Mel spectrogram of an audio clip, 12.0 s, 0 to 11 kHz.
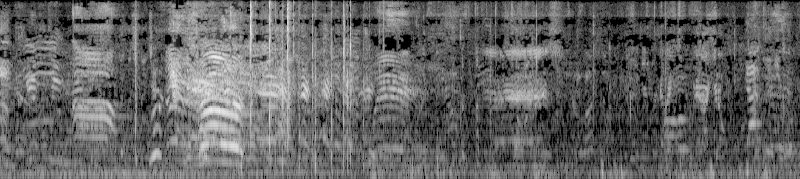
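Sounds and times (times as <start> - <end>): crowd and field noise: 0.0 - 12.0
crowd cheering: 1.1 - 6.0.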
